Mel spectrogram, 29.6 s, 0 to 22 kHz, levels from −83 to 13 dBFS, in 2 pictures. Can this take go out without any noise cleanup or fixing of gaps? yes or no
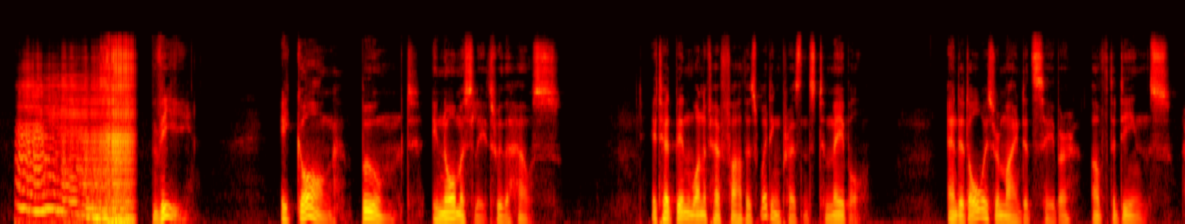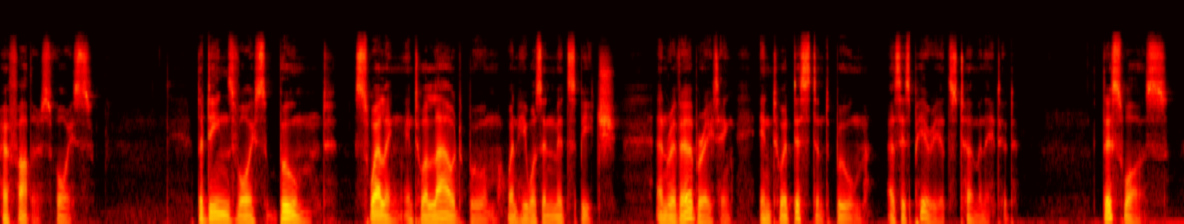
no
